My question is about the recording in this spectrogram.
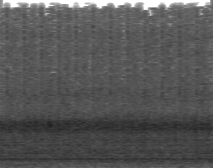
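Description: Water gushing steadily from a tube-well's outlet pipe into a concrete tank and splashing, with a steady machine hum underneath.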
